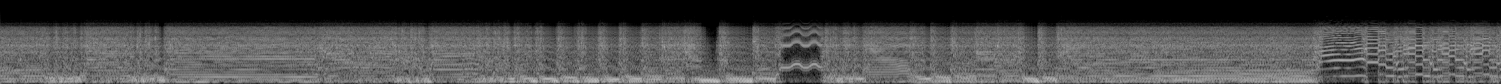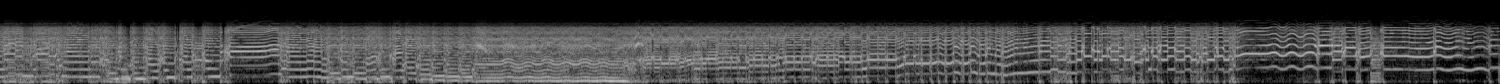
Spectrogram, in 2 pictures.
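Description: Heavily distorted electric guitar played through the Fender Tone Master Pro's 5153 Stealth high-gain amp model, boosted by a Mythic Drive pedal model. It plays chunky rhythm riffs, then from about 13 seconds in a lead line with wide vibrato and string bends.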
